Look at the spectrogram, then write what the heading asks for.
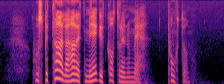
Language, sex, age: Norwegian, female, 57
